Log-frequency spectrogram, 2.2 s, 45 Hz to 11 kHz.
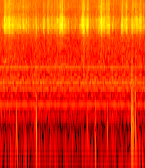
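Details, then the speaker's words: ProForm Crosswalk Advanced 525x treadmill, over 25 years old, running: a steady motor tone with irregular light rattling knocks at two or three a second, traced more to one roller end; cleaning and disassembly planned. "also the noise came from here we hear some noise not on this side but more from this side so we're gonna take a part of this one as w"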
